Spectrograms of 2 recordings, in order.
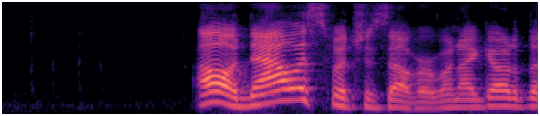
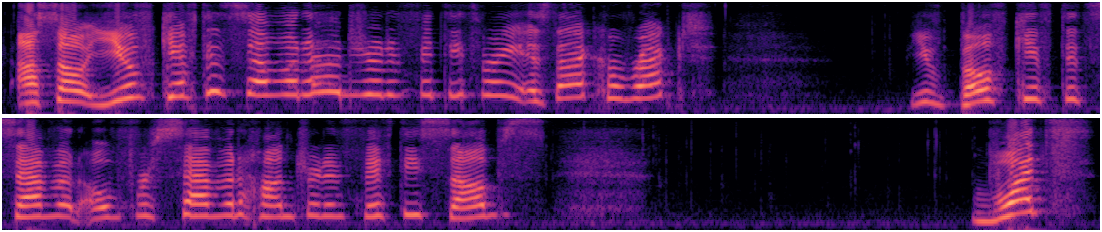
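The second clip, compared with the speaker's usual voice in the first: much higher, amazed question; disbelieving; 8 semitones higher, 5 dB louder, slower than usual. Real, not acted. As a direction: squeak it out in disbelief. Disbelief at gift counts.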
